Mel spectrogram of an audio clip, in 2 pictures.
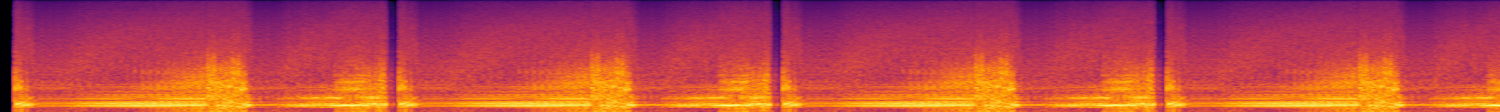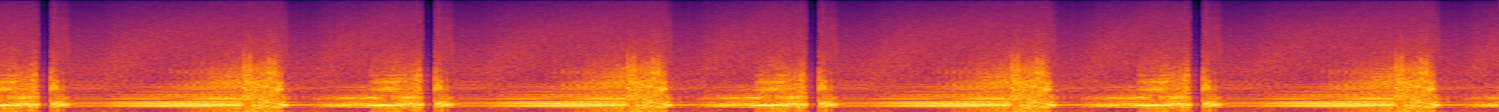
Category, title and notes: Soundscapes > Other
Tense anxious loop.
anxious, background-sound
